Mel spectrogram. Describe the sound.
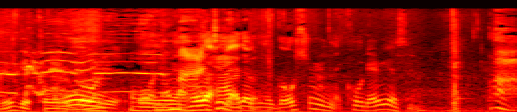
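A rooster crows loudly near the start, a long strained call, followed by people talking over a low background hum.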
